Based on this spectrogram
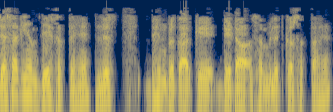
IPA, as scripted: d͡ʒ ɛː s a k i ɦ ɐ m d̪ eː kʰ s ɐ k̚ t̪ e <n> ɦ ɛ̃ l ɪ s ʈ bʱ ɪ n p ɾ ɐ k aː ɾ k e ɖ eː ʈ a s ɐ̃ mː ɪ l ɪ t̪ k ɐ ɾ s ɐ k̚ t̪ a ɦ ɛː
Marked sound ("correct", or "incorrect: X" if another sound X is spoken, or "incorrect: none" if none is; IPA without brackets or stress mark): incorrect: none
